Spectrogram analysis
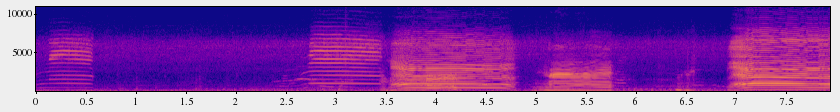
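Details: Bleating Garut sheep as a ewe delivers triplets: five loud, harmonic bleats, some long and shaky, others brief, separated by quiet pauses, ending on a strong, high bleat.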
